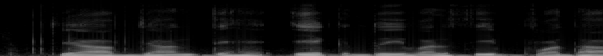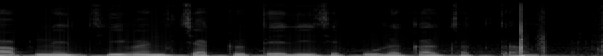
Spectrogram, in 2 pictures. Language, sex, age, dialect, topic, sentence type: Hindi, male, 25-30, Awadhi Bundeli, agriculture, statement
